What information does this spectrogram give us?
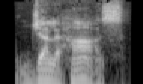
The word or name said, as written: जल-हास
